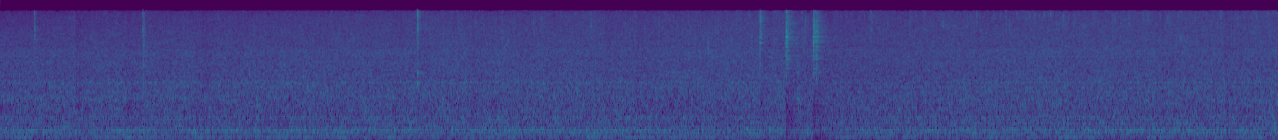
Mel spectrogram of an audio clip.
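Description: Steady hum of a gas cooking range while noodles are stir-fried in a steel frying pan, with a light clink of the utensil on the pan about three seconds in and a few more around six seconds in.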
